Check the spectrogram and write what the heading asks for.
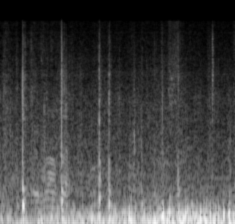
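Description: Footballs being kicked in a passing drill on grass: several sharp, irregularly spaced thuds of boot on ball, with faint voices of players calling in the background.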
